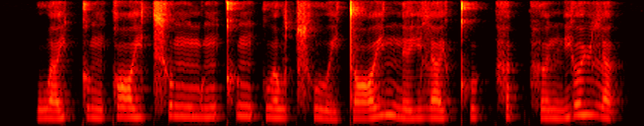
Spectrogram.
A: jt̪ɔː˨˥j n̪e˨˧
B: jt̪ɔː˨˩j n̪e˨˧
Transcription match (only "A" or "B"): A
